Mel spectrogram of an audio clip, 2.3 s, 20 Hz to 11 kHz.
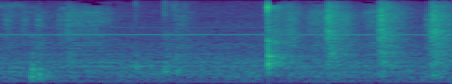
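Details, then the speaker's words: RC aircraft with DX8 transmitter and EzUHF receiver: quick buzzing servo twitches in short bursts, chatter from signal drop with receiver antennas touching; the pulsing also made the motor surge and not reach full power. "we go that pulsing and then that would translate into engine pulsing okay this is exactly the problem now that pulsing was the it was basically signal drop"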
